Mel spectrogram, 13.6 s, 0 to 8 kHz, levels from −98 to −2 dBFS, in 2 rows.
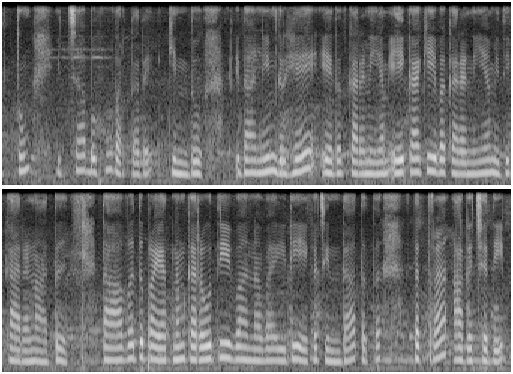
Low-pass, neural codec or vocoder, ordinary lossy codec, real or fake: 7.2 kHz; none; none; real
